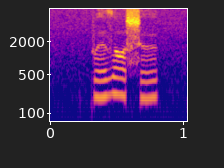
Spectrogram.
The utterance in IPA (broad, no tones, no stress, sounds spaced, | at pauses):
p ə ð ɔ s ɵ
